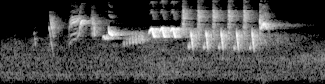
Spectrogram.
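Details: Common nightingale on a May night in a large city delivering one continuous phrase: scattered whistles, a held tone, then a loud series of about ten rapid repeated notes.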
